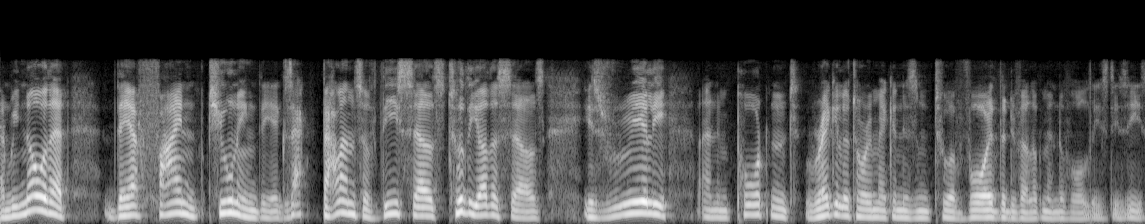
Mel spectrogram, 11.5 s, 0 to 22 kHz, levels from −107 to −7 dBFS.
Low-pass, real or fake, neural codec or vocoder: 7.2 kHz; fake; codec, 16 kHz, 16 kbps, FunCodec, trained on Chinese and English, 50 frames a second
